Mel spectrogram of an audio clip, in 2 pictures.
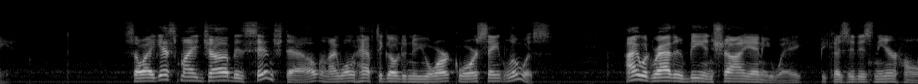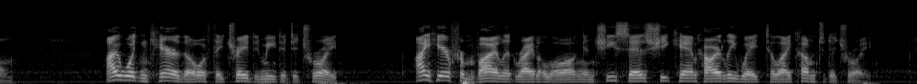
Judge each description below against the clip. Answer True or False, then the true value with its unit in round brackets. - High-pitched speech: False (140 Hz)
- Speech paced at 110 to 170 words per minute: False (200 wpm)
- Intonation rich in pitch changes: False (4.0 semitones)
